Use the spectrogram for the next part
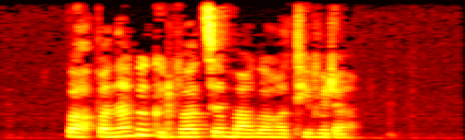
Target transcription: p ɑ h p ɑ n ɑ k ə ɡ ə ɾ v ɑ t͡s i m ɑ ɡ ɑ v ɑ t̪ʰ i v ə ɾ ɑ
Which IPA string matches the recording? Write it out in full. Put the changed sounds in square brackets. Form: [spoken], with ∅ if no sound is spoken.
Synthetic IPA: p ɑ h p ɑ n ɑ k ə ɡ ə ɾ v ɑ t͡s [ɛ] m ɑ ɡ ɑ [ʁ] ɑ t̪ʰ i v ə ɾ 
